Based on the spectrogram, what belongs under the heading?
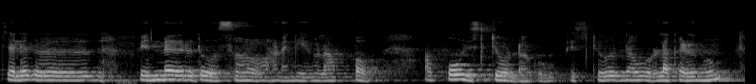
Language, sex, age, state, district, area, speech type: Malayalam, female, 60+, Kerala, Malappuram, rural, spontaneous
